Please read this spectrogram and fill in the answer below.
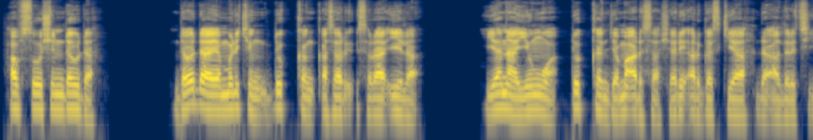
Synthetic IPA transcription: ha˦ɸsoː˦ʃɪ˦nda˦wda˨ | da˦wdaː˨jaː˦mʊ˦lkʲɪ˨ndʊ˦kːɐ˨ŋkʼɐ˦s̬ɐ˦rʔɪ˨sɾaː˦ʔiː˦la˨ | jɐ˦naː˨jɪ˦ŋwaː˨d̥ʊ˦kːɐ˨nd͡ʒɐ˨ma˦ʔa˨rsa˨ʃɐ˨ɾiː˦ʔa˨rɡɐ˦skʲɪ˦jaː˦da˨ʔa˦dɐ˦lt͡ʃiː˦

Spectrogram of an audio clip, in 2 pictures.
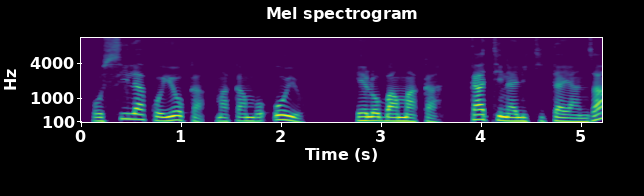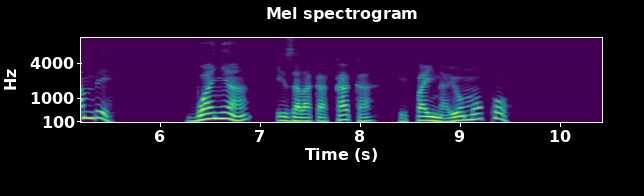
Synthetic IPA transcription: o˨si˦la˦ko˨jo˦ka̰˨ma˨ka˨mbo˨o˦jo˨ | e˨lo˨ba˨ma˨ka˨ | ka˦ti˨na˨li˨ki˨ta˨ja˨nza˦mbe˦˨ | bwa˦ɲa˦ | e˨za˨la˨ka˨ka˦ka˨ | e˨pa˦i˨na˨jɔ˦mɔ˦kɔ˦

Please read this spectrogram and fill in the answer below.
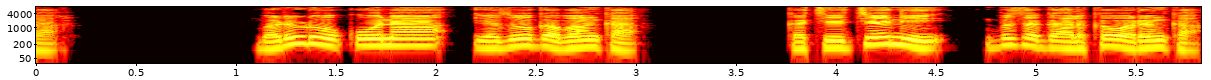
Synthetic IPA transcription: a˨ | bɐ˨ɽi˦ɽoː˨kʷʼoː˦naː˦ja˦zoː˦ɡɐ˨bɐ˦ŋka˨ʔ | ka˨t͡ʃeː˨t͡ʃeː˦neː˨ | bɪ˦s̬a˨ɡa˨ʔa˨lkɐ˦wɐ˨ɾɪ˦ŋka̰˨ʔ

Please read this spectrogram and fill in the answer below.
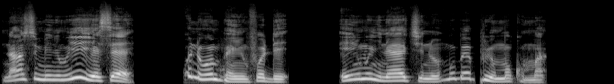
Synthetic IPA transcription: nã˨˦n̩˦sʊ˦mĩ˨nĩ˨mũ˦jɛ˦ji˨e˨sɛ˦ | wʊ̃˦nɪ̃˨wʊ̃˦m̩˦pʰæ̃˨ɲĩ˨fʊ˦dɪ˨ | e˨ji˦nʊ̃˦mũ˦ɲĩ˨nãː˦æ˦t͡ɕʰi˨nʊ̃˦mʊ̃˦bæ˦pʰi˦ɾĩ˨mː˦ʊ̃˦kʰʊ̃˨mã̰˦

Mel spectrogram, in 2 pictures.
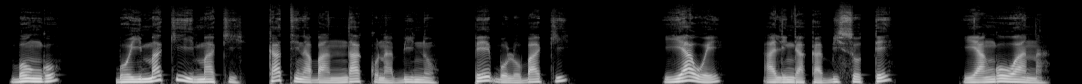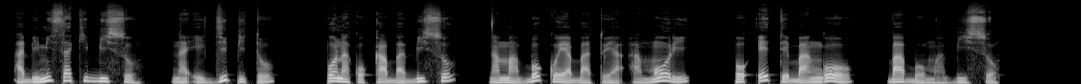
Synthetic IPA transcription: bo˦ŋɡo˦ | bo˨ji˨ma˦ki˦ji˨ma˦ki˦ | ka˦ti˨na˨ba˨nda˦ko˨na˨bi˦no˦ | pe˦bo˨lo˨ba˦ki˦ | ja˦we˨ | a̰˨li˨ŋɡa˨ka˨bi˦so˦tɛ˦ | ja˨ŋɡo˦wa˦na˨ | a˨bi˨mi˦sa˦ki˦bi˦so˦ | na˨ʔe˨d͡ʒi˦pi˨to˨ | po˦na˨ko˨ka˨ba˨bi˦so˦ | na˨ma˨bɔ˦kɔ˨ja˨ba˨to˨ja̰˨ʔa˨mo˦ʁi˨ | po˦e˦te˨ba˨ŋɡo˦ | ba˦bo˨ma̰˨bi˦so˦

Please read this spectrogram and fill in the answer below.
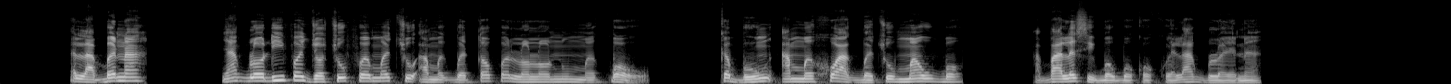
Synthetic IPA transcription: ɛ˦la˨bɛ˦nã˦ | mĩ˨ã˦ɡ͡blɔ˦ɖi˦ɸɛ˦d͡ʒɔ˨t͡ʃo˦ɸɛ˦mɛ̃˦t͡ʃo˦ʔa˨mɛ̃˨ɡ͡bɛ˨t̪ɔ˦ɸɛ˦lɔ̃˨lɔ̃˦nũ˦mɛ̃˨k͡pɔ˦o̰˨ | kɛ˦bo˨˦ŋ˦a˨mɛ̃˨xɔ˦a˨ɡ͡bɛ˨t͡ʃo˦mã˦wu˦ɡ͡bɔ˦ | a˨ba˨lɛ˦si˨ɡ͡bɔ˨ɡ͡bɔ˨kɔ˨kɔ˨ɛ˨la˦ɡ͡blɔ˨ɛ˨nɛ̃˨

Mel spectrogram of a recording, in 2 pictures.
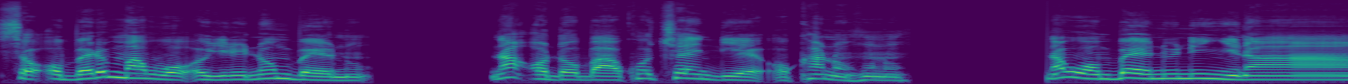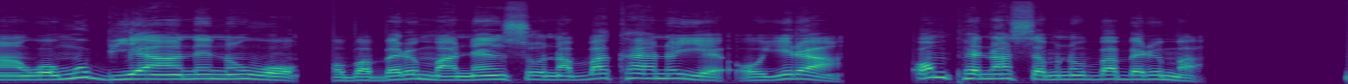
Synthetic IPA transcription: sɛ˨ʔɔ˨bæ˨ɾi˦mã˦wɔ˨ʔɔ˨jɪ˨ɾe˨nʊ̃˦m̩˦bæː˨nũ˦ | nã˦ʔɔ˨dɪ˨ɔ˨baː˨kʰʊ̃˦t͡ɕʰɛ̃˦ndɪ˨ɛ˨ʔɔ̰˨kʰã˦nʊ̃˨ɦʊ̃˦nʊ̃˦ | nã˦wɔ̃˨m̩˨bæː˦˨nũ˦nʊ̃˦ɲĩ˨nãː˦wɔ̃˨m̩˦mũ˦bi˨a˦˨nɪ̃˦nʊ̃˦wɔ˨ɔ˨ba˨bæ˨ɾi˦mã˨nɛ̃˦n̩˦sʊ˦nã˨ba˦kʰa˦nʊ̃˦jɛ˨ʔɔ˨jɪ˦ɾa̰˨ | ɔ˦m̩˦pʰɛ˦nã˦sɛ̃˦mnʊ̃˦ba˦bæ˦ɾi˦mã̰˨

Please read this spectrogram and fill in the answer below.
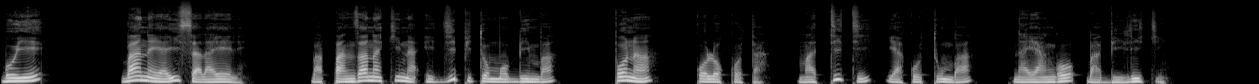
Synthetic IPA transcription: bo˨je˦ | ba˦na˨ja˨i˦sa˨la˨e˦le˨ | ba˨pa˨nza˦na˦ki˦na˨ʔe˨d͡ʒi˦pi˨to˨mo˨bi˨mba˨ | po˦na˨ | ko˨lo˨ko˨ta˨ | ma˨ti˦ti˨ja˨ko˨tu˨mba˨ | na˨ja˨ŋɡo˦ba˨bi˨li˦ki˨

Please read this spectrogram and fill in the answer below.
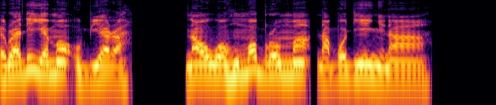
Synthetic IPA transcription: æ˨wu˨ɾa˨dɪ˦jɛ˨˦mã˦ʔo˨bi˦a˦ɾa˦ | nã˨ɔ˨wɔ˨ɦũ˨mã˦bʊ˨ɾʊ̃˦m̩˦mã˦nã˨bɔ˦dɪ˦ɛ˦ɲĩ˨nãː˦

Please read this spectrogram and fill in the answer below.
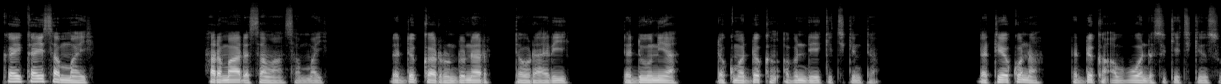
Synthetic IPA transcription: ka˦jka˦jsɐ˨mːa˦j | ha˦rmaː˦da˨sɐ˦maː˨sɐ˨mːa˦j | da˨dʊ˦kːɐ˨nɾʊ˨ndʊ˦nɐ˨r | ta˨wɽaː˨ɽiː˦ | d̥a˨duː˦nɪ˦jaː˨ | da˨kʷʊ˦ma˦dʊ˦kɐ˨ŋʔa˨bɪ˦nda˨jɐ˦kʲeː˨t͡ʃɪ̥˦kʲɪ˦nta˨ʔ | da˨teː˦kʷʊ˦naː˨ | d̥a˨dʊ˦kɐ˨ŋʔa˨buː˦bʊ˦wɐ˨nda˨sʊ˦kʲeː˨t͡ʃɪ̥˦kʲɪ˦nsu˨

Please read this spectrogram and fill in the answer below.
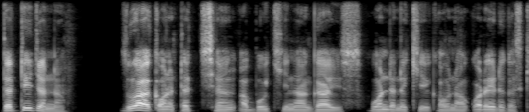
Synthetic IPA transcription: tɐ˦tːiː˦d͡ʒɐ˨nːɐ˦ŋ | zʊ˦waː˨ʔa˦kʼa˨wna˨tɐ˦t͡ʃːɛ˦ŋʔa˨boː˦kʲʰiː˦na˦ɡaː˦jʊ˨swɐ˦nda˨nɐ˦kʲeː˨kʼa˨wnaː˦kʷʼɐ˦ɽɐ˦jda˨ɡɐ˨skʲː

